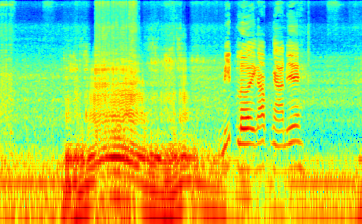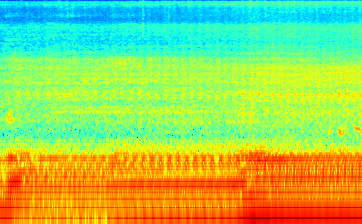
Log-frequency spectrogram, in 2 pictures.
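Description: A truck's diesel engine rumbles and revs while stuck in soft ground.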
